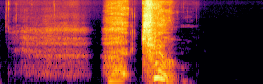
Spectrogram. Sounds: Sneeze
